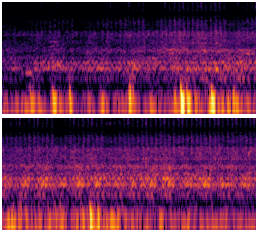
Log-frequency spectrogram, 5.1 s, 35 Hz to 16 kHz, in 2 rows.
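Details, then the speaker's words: Renault Twingo 2 D4F at idle with engine light on, running on three cylinders, gear lever shaking, power loss: irregular low thumps and a lumpy, stumbling beat persist after spark plug work; an injector or the coil suspected, garage had blamed an injector. "On a toujours le bruit. Probable aussi un injecteur, parce que le bruit c'est pas normal. Pas juste les bougies."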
